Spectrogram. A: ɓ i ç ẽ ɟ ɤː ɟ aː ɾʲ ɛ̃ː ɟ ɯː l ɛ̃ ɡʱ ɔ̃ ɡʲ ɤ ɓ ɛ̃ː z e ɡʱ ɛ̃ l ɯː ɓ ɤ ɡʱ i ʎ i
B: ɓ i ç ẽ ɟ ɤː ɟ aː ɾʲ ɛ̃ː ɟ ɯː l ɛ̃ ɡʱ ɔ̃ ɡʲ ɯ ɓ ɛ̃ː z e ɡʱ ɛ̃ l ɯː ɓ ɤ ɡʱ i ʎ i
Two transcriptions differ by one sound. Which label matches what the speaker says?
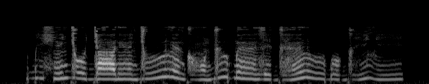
B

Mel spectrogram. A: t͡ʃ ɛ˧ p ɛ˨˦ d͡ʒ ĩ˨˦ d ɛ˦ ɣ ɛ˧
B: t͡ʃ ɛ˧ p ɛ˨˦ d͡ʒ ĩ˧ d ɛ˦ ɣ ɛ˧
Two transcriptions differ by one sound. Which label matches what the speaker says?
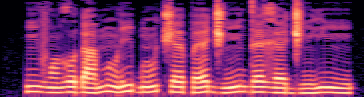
A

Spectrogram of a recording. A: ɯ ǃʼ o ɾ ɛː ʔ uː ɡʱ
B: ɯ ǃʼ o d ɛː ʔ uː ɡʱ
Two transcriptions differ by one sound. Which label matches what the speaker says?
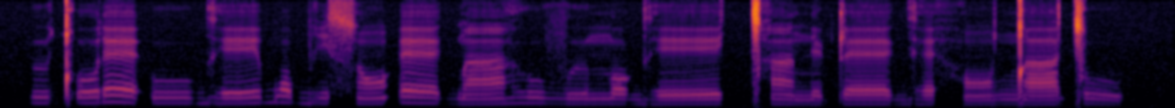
A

